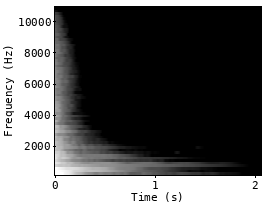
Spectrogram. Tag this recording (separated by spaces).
drum 1-shot tom multisample velocity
